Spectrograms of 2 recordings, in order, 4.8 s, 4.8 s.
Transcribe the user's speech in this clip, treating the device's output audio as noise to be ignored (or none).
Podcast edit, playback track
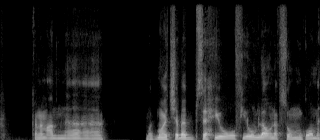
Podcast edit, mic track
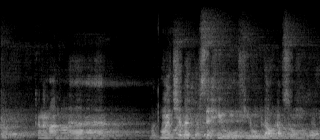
none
